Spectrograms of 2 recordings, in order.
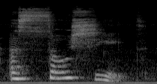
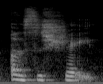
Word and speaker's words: associate: just stay with me okay how do you pronounce this word it's associate associate associate hindi as a shade okay it's not a sushi it's associate all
